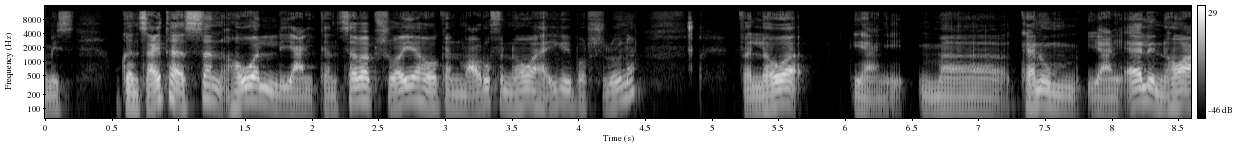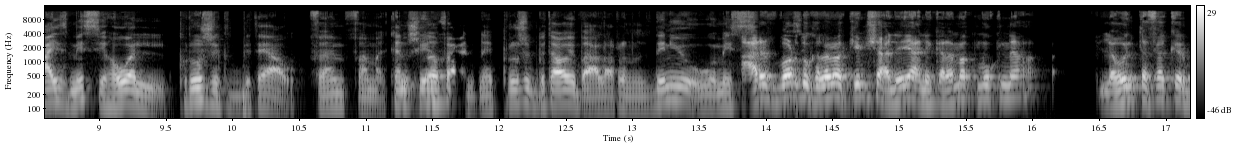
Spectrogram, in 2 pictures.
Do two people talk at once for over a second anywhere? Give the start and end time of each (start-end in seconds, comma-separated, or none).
none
